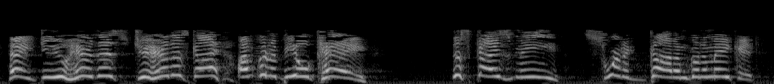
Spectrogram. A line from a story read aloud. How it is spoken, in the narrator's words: I wanted to stand up in the room and yell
